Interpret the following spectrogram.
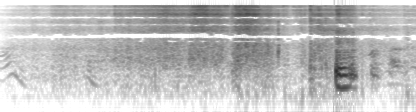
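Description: Plastic sled hissing as it slides over snow, swelling over the first couple of seconds. About three seconds in comes a short, loud cry as the child wipes out.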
